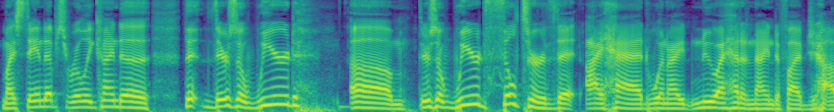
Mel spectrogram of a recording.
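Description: In a very clean recording with a silent background, a man with a fairly high pitch speaks fairly slowly, his loudness very even and his intonation lively. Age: 30s. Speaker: stand-up comedian. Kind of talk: casual chat. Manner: halting.

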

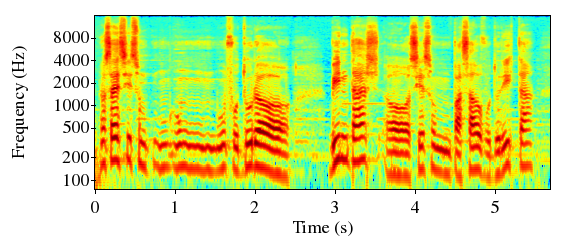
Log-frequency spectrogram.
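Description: A man with a Rioplatense accent talks at a fairly high pitch with ordinary pitch variation. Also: fairly slow pace. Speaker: film commentator. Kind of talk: casual chat.

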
